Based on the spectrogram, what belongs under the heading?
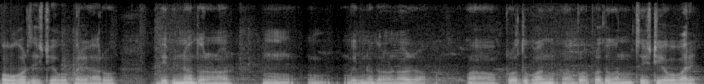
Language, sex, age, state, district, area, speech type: Assamese, male, 18-30, Assam, Barpeta, rural, spontaneous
